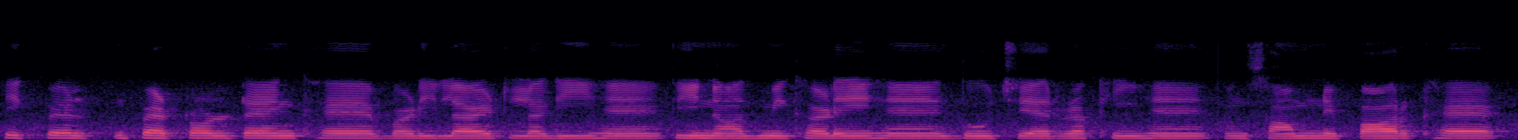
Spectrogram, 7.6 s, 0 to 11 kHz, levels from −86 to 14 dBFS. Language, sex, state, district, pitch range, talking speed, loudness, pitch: Hindi, female, Bihar, Madhepura, 180-185 Hz, 165 wpm, -33 LUFS, 180 Hz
